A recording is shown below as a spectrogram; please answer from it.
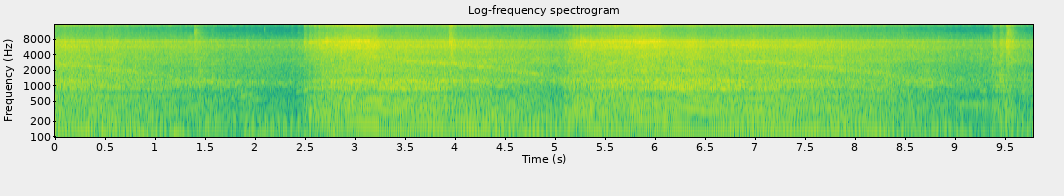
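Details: Honda Vario FI scooter: revs climb then falter and stumble at high rpm like fuel starvation; traced to the throttle position sensor, fixed by removing a brass bush from the TPS.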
